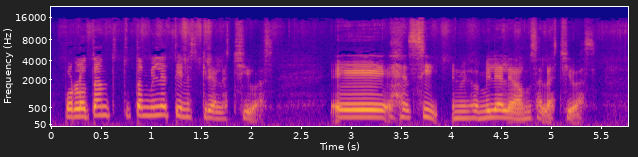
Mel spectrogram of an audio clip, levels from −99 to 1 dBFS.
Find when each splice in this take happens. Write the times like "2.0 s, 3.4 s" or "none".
none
